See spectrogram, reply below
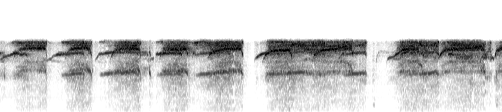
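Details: Young peregrine falcons at Moszna, Pruszków, Poland, begging during breakfast: a steady series of hoarse, wailing screams, many starting with an upward swoop, roughly one per second.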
